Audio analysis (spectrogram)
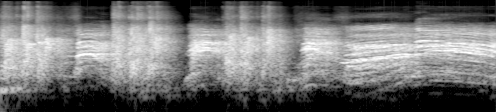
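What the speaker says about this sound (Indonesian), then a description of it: "Coba tepuk semangat dulu ya." A group of schoolchildren in a classroom performs the tepuk semangat clapping chant, with loud rhythmic bursts of claps and shouted chanting voices in several short phrases, ending in a sustained group shout.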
